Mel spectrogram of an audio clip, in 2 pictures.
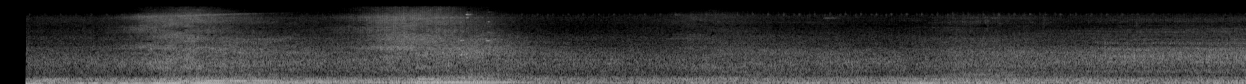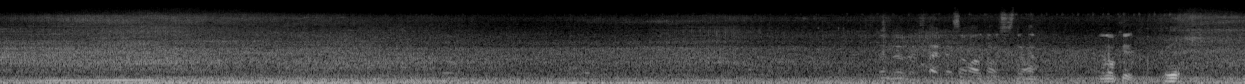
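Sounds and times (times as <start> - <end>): rumble of engines and tyres: 0.3 - 24.9
vehicles passing close by: 0.3 - 24.9.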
